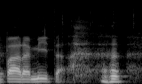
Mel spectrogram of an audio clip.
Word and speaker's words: Paramita: Some people call Polomito or something, but it's actually they're trying to say Paramita.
